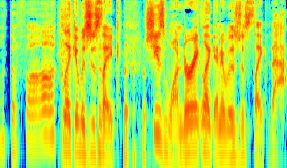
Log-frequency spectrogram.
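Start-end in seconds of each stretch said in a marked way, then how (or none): 0.0-0.8 mock frightened, spooked, high-pitched exclamation. Acting out a woman scared someone's in her closet, imitating someone scared. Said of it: "she's scared someone's in her closet".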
